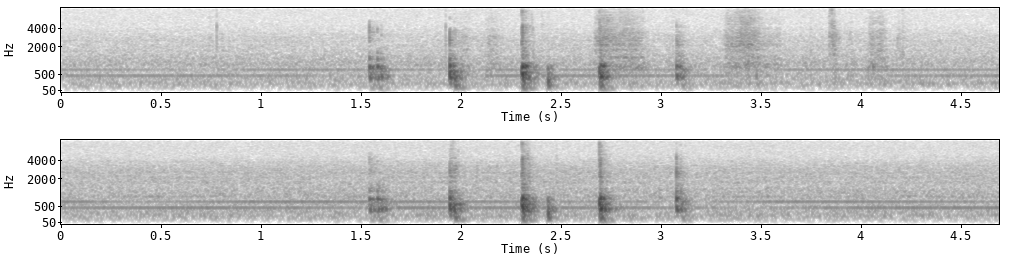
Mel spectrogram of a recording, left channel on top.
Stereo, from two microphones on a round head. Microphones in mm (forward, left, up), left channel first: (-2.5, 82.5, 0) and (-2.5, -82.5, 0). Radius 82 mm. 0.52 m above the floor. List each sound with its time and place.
1.5 s footsteps: 35° left (ahead or behind), 0.7 m; by 3.2 s 40° right (ahead or behind), 0.6 m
